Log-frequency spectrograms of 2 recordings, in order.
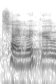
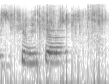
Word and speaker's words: Chimecho: I still cannot believe that the Pokemon Chimecho was pronounced how it is, because I was so adamant that it was Chimicho for so long.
